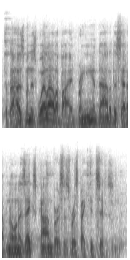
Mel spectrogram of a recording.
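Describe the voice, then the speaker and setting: Male actor as world-weary American police lieutenant, middle-aged, gruff and irritable, lower register, vintage radio crime drama. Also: brisk, lightly acted.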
